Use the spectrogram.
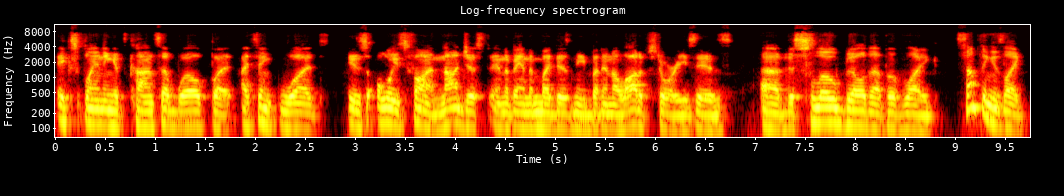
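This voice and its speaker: A man's voice: fairly low pitch, steady tone, normal speed, hardly any pauses, breathy edge, highs cut off. A man co-hosting a podcast in casual, loosely rambling chat. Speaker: podcast co-host.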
